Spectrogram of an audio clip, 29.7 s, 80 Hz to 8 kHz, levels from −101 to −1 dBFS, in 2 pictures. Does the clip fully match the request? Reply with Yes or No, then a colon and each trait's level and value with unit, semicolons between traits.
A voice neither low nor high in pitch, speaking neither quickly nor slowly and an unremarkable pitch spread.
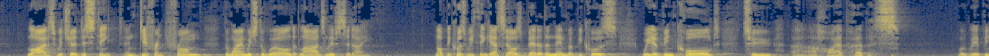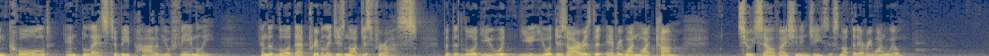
Yes: medium, 145 Hz; average, 160 wpm; average, 3.4 semitones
